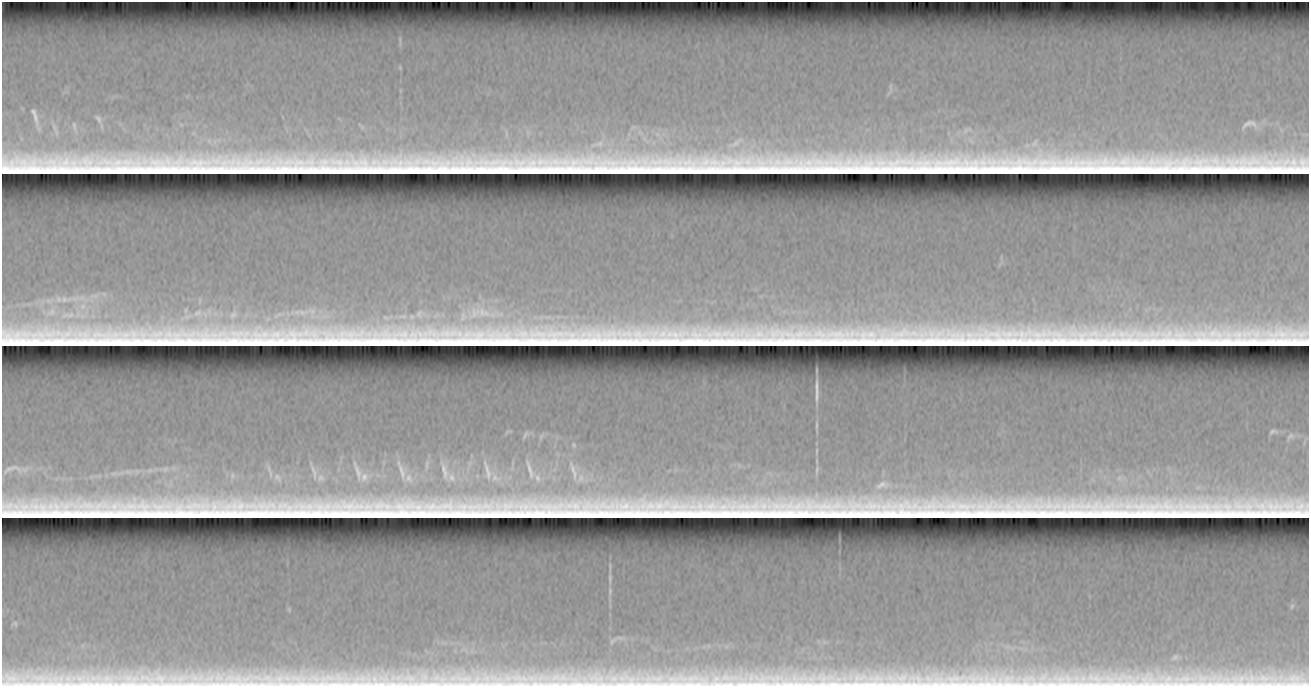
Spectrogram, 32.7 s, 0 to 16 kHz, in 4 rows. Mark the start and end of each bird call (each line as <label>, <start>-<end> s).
American Goldfinch (Spinus tristis), 0.0-1.2 s
Eastern Wood-Pewee (Contopus virens), 7.6-9.0 s
Great Crested Flycatcher (Myiarchus crinitus), 8.6-11.8 s
Eastern Wood-Pewee (Contopus virens), 16.2-17.7 s
Ovenbird (Seiurus aurocapilla), 17.7-20.2 s
Great Crested Flycatcher (Myiarchus crinitus), 21.7-22.0 s
Black-capped Chickadee (Poecile atricapillus), 23.8-25.1 s
Eastern Wood-Pewee (Contopus virens), 28.0-29.3 s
